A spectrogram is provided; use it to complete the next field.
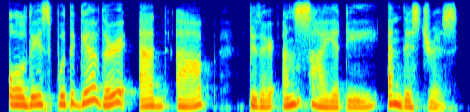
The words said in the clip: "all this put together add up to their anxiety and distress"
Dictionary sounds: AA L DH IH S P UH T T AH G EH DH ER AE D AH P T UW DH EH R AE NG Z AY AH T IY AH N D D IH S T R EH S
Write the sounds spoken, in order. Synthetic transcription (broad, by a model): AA L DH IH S P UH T T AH G EH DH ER AE D AH P T UW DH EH R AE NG S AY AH T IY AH N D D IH S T R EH S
